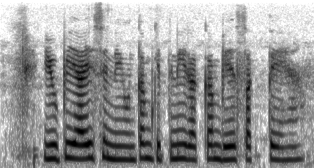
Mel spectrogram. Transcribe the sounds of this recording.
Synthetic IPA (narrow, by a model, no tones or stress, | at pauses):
juːpiaːisenɪjʊ̃nt̪əmkɪt̪niɾɐkəmbʱeːd͡ʒsɐk̚t̪eɦɛ̃ː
